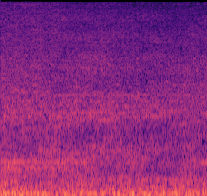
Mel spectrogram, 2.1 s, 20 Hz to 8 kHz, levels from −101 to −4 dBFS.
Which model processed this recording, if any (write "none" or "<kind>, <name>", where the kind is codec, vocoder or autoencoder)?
codec, SNAC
